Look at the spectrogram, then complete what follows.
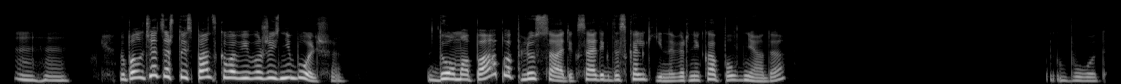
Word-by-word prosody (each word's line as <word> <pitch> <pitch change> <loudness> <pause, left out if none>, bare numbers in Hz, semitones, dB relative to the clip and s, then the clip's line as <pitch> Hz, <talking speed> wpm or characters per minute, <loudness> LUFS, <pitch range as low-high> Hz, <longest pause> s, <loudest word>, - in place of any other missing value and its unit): Мгм. 185 -4 -6 0.5
Ну, 235 - -2
получается, 360 - +3
что 335 - -1
испанского 315 +1 +2
в - - -1
его 290 0 +3
жизни 290 +1 +4
больше. 185 - -1 0.8
Дома 235 +2 +4
папа 330 - +1
плюс 265 -3 +1
садик? 160 -3 -2
Садик 225 -3 0
до 210 +2 -3
скольки? 230 -6 -3
Наверняка 180 +7 -3
полдня, 195 -6 -4
да? 180 - -7 2.7
М, 180 - -12
вот. 170 -1 -10
225 Hz, 110 wpm, -22 LUFS, 185-285 Hz, 2.7 s, жизни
